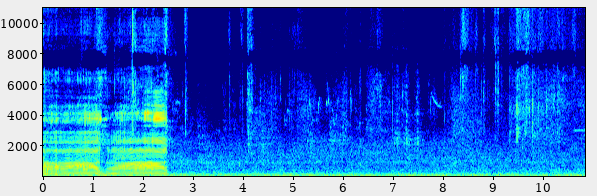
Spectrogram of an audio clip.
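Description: A tiger gives two loud, rich, moaning roars in quick succession, then only low background rumble remains.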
